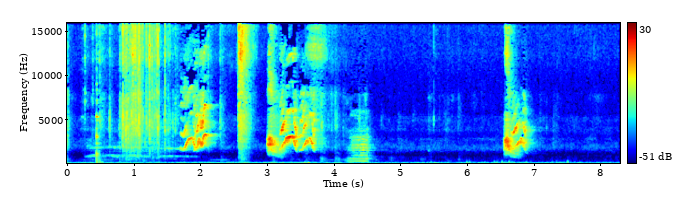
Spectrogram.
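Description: Several short, pitched bird chirps, spaced a second or more apart, over a faint steady background. About a second in there is a brief scratching noise, like loose soil being dug.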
